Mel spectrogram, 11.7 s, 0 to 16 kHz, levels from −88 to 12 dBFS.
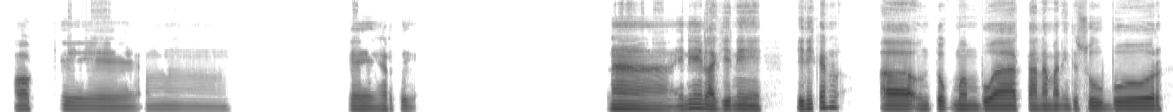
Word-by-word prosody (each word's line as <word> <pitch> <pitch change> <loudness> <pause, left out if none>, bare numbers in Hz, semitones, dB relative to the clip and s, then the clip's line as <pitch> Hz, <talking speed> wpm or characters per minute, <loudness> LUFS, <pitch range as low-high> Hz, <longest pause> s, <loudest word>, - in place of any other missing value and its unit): Oke, 115 -3 -7
mmm. 110 -2 -17 1.2
Oke, 115 - -6 0.2
ngerti. 110 -1 -9 1.9
Nah, 120 -4 +2
ini 145 +6 +1
lagi 125 -1 +1
nih, 120 -2 +1 0.4
jadi 130 +2 +2
kan, 170 +2 0 0.5
eee, 125 0 +5
untuk 125 +1 -3
membuat 120 -1 +3
tanaman 115 +1 -1
itu 120 - -5
subur, 120 +1 +3
120 Hz, 80 wpm, -21 LUFS, 115-120 Hz, 1.9 s, eee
